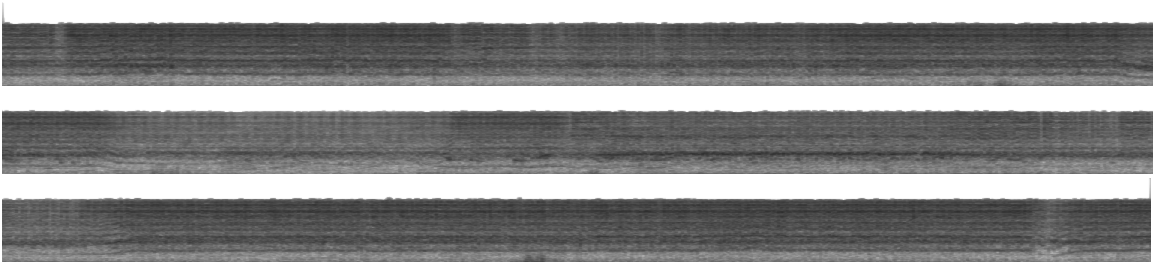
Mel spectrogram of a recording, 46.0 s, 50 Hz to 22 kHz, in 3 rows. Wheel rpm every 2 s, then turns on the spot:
160, 160, 160, 160, 160, 160, 160, 150, 100, 70, 70, 110, 110, 110, 110, 110, 140, 160, 160, 160, 160, 160, 140.
none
